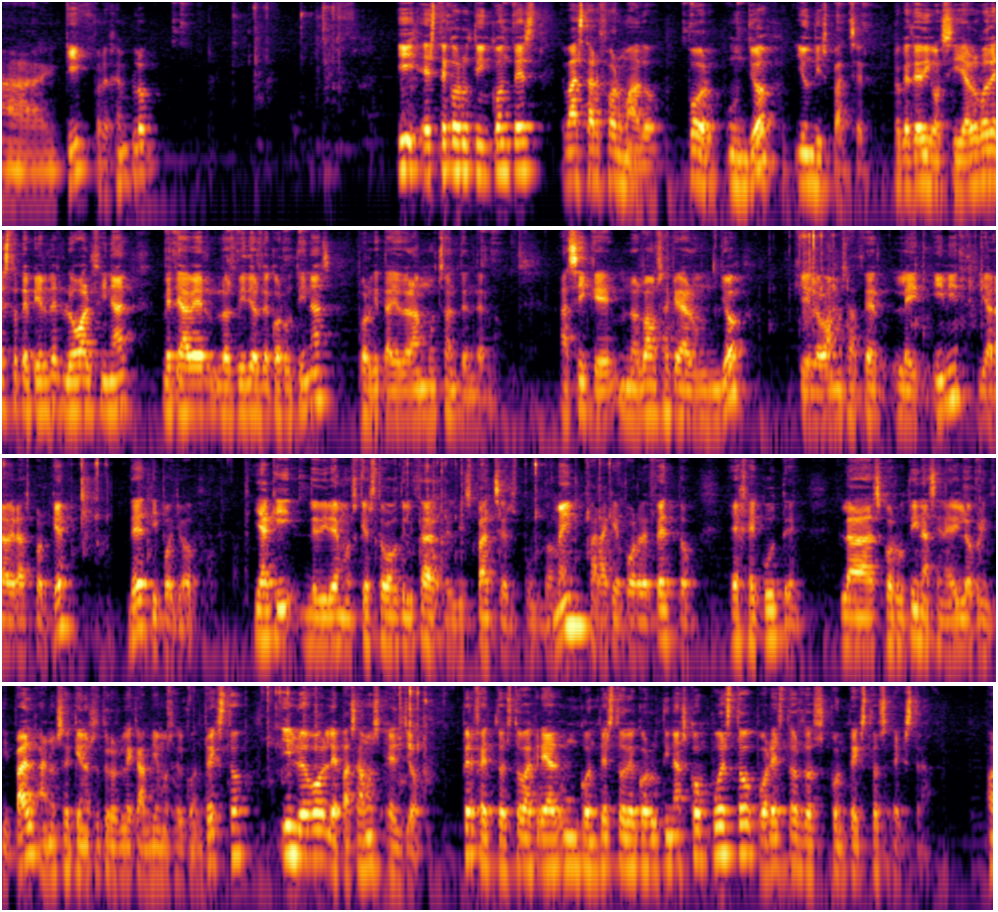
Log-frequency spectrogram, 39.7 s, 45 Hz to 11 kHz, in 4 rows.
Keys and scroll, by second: 3.2 ctrl+v, 18.9 Tab, 20.1 Return, 21.2 Return, 25.5 Return, 32.7 Return, 33.7 ctrl+alt+l, 33.8 ctrl+alt+o.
